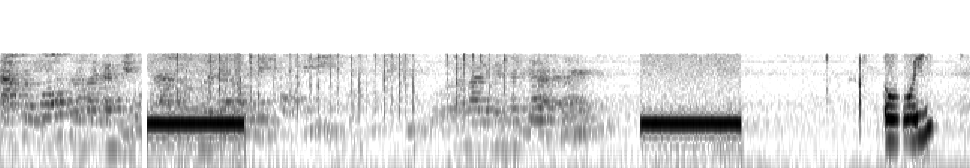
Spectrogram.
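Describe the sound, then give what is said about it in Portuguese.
Two long, steady beeps of a telephone busy tone after a dropped call, each held for about a second, with a person talking between and after them. “A ligação caiu.”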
